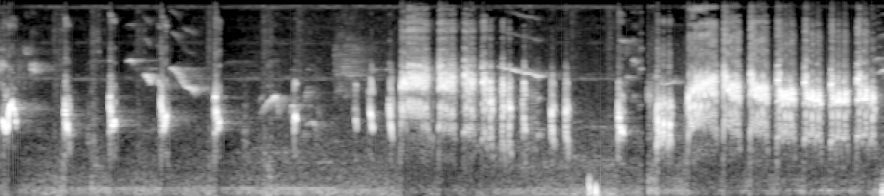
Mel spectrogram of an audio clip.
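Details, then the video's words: Yellow-vented bulbul in wild forest style, a natural recording played to lure other bulbuls: scattered short notes at first, then a dense burst of harsh chattering and quick bubbling phrases. "Trucukan GACOR ngalas ROPEL PANJANG suara alam AMPUH buat pancingan"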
